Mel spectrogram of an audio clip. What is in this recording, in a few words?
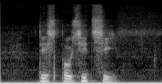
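"dispositie", Dutch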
